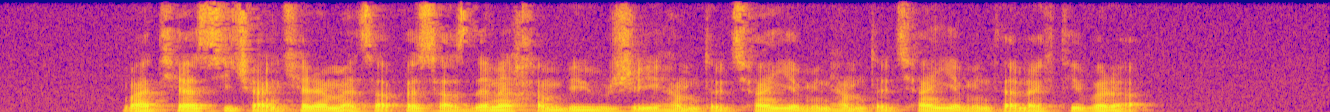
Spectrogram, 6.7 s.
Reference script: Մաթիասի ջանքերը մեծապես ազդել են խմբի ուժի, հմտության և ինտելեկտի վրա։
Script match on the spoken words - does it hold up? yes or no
no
